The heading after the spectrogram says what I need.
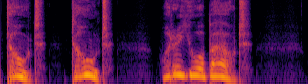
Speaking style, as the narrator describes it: whispered their frightened voices

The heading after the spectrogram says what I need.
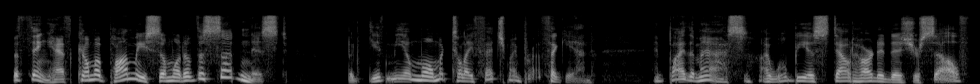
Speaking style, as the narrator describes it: gasped Lawless

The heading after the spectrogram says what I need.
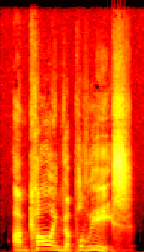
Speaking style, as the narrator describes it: the terrified Anita shouted

